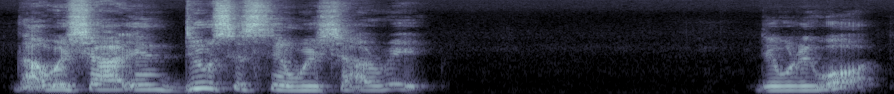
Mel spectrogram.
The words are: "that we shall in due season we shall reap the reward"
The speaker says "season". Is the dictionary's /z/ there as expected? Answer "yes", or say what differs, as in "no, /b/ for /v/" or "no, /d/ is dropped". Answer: no, /s/ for /z/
